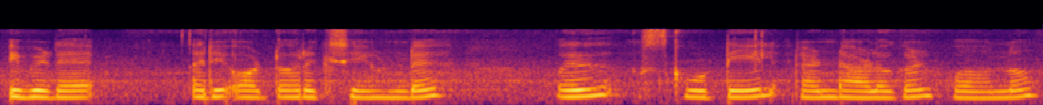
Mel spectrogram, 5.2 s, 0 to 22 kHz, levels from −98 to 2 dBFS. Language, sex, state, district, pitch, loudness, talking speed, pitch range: Malayalam, female, Kerala, Kozhikode, 225 Hz, -18 LUFS, 80 wpm, 220-235 Hz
